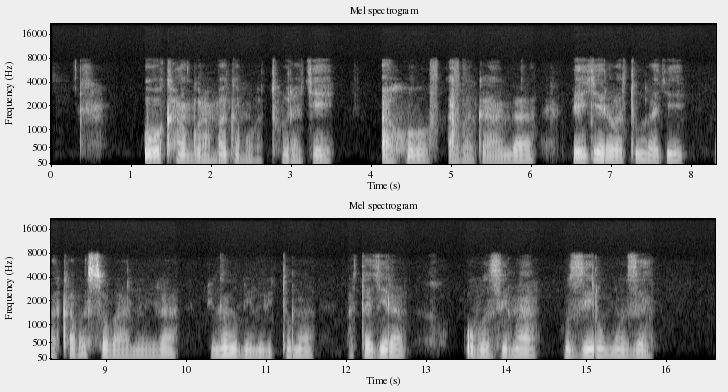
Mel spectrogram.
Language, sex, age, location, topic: Kinyarwanda, male, 18-24, Kigali, health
